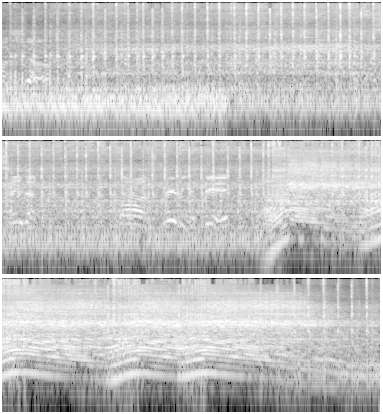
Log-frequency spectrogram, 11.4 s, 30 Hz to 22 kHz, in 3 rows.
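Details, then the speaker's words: Suzuki T250 two-stroke twin, first run after eight months shelved, on premix: ringing uneven blips then rough idle with lots of smoke; owner suspects crank seals, residual oil in crankcases or exhausts, oil pump or worn engine. "Lots of smoke. That could be crank seals,"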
